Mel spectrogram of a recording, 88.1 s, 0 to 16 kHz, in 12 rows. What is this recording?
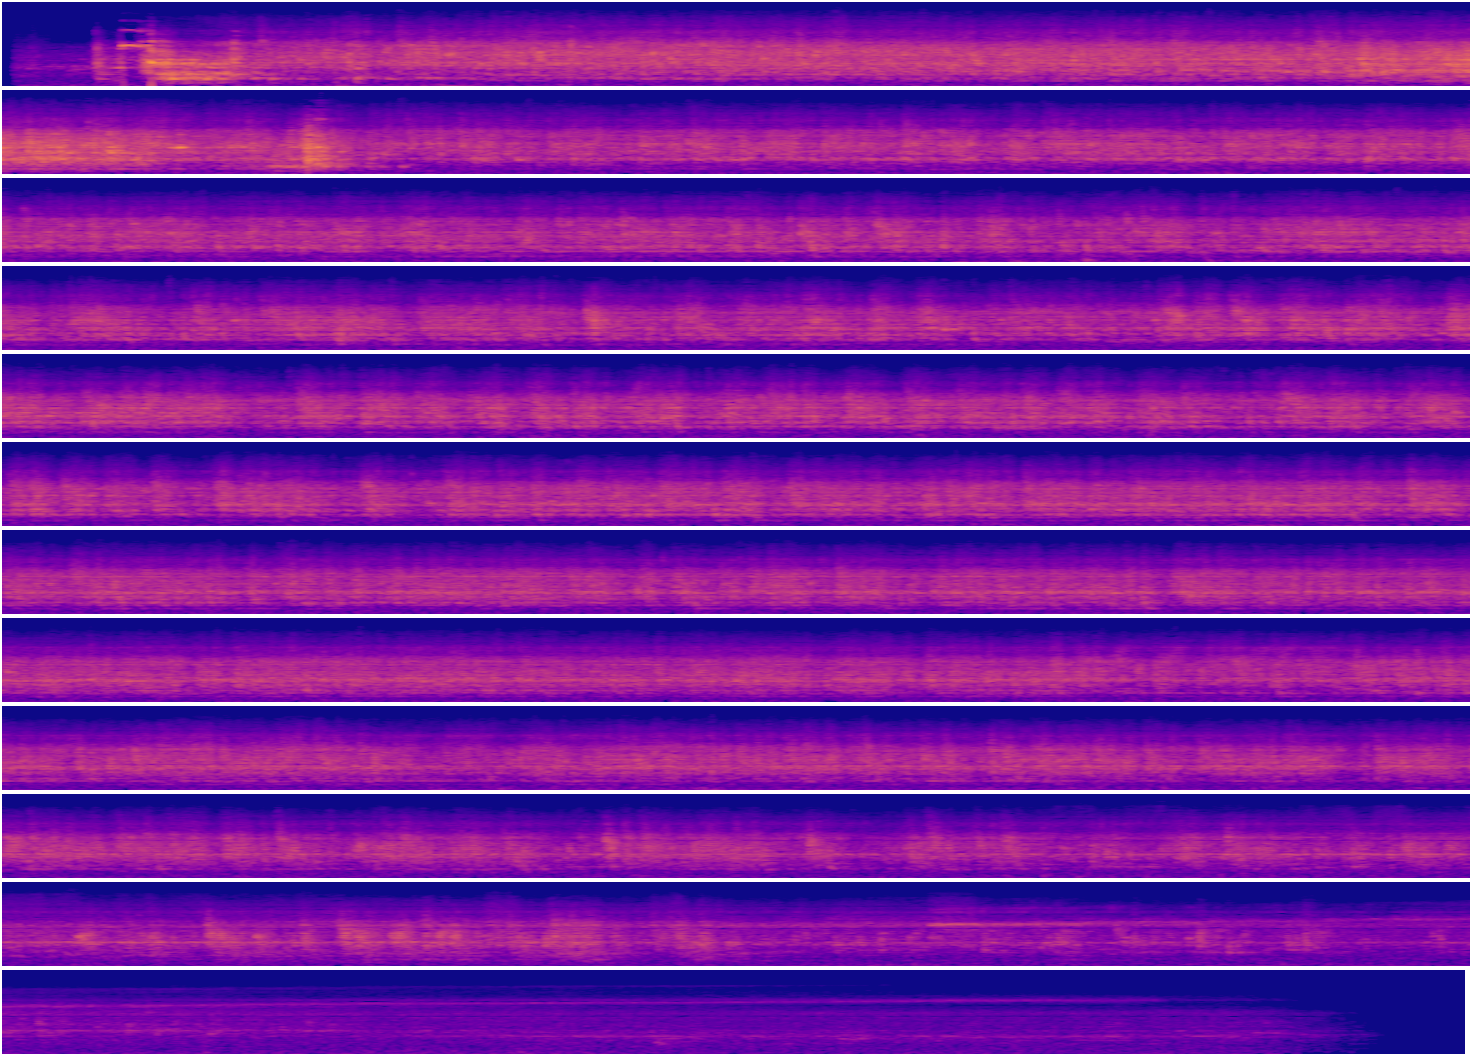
old chain flush toilet flushing 2
This is the second recording of The sound of an antique toilet flushing, by the action of pulling on a rusty chain. Toilet flushes then refills. Microphones are closer to the toilet giving a wider stereo image. Recorded on Jan 27th 2008 with the olympus WS210S digital stereo recorder in St.hellens, Lancashire, United Kingdom.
